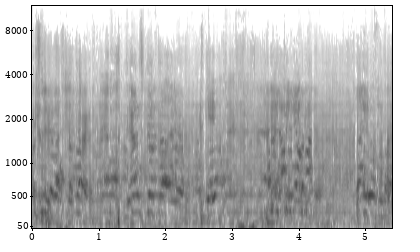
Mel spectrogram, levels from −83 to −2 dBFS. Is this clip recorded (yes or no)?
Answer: no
